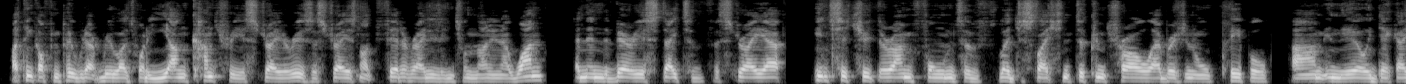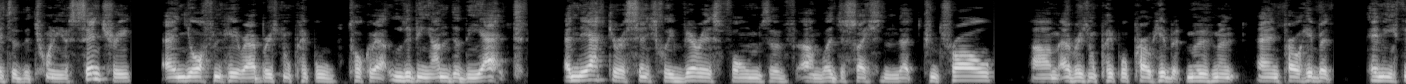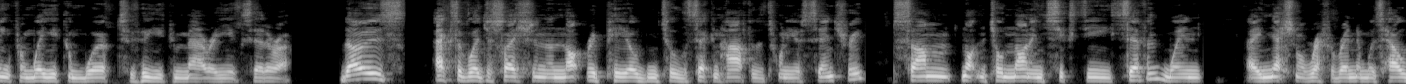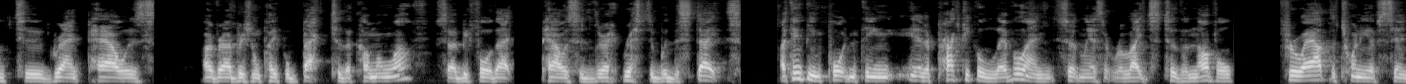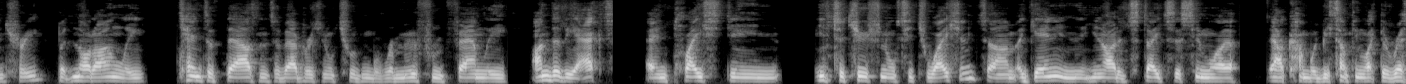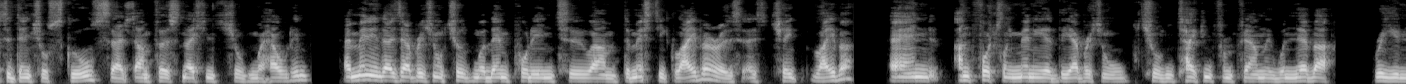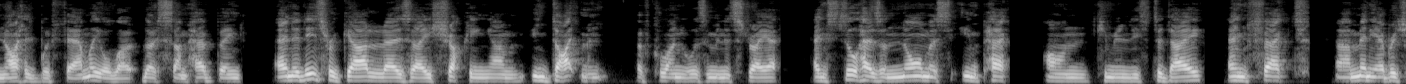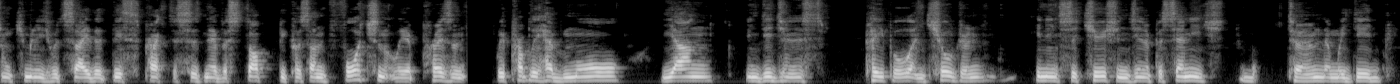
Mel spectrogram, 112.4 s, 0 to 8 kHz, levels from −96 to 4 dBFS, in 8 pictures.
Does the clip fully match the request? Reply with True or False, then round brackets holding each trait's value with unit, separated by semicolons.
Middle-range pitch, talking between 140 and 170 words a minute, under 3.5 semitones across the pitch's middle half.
False (125 Hz; 155 wpm; 2.5 semitones)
